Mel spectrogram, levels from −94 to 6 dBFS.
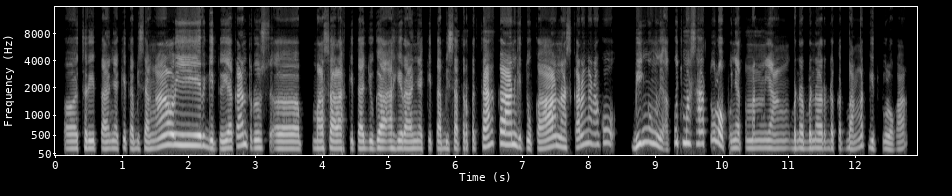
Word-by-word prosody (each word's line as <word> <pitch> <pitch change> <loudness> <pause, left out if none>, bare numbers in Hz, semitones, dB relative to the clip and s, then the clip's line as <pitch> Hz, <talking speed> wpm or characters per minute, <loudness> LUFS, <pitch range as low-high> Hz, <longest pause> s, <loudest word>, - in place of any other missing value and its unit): eee, 175 0 -1
ceritanya 180 -1 -1
kita 175 0 -5
bisa 170 0 -4
ngalir 255 +4 +5
gitu 175 -2 0
ya 190 - +3
kan 255 +4 +3
terus, 190 -4 -2
eee, 175 0 +1 0.2
masalah 180 0 +1
kita 180 -1 -1
juga 180 +1 +1
akhirannya 180 0 0
kita 175 0 -5
bisa 175 -1 -3
terpecahkan 270 - +4
gitu 185 -4 -4
kan. 190 +6 +4
Nah, 205 - +2
sekarang 210 +8 -2
kan 275 -2 -4
aku 310 +1 -7 0.2
bingung 295 - +1
nih 210 -5 -2
aku 320 +1 -5
cuma 310 -1 +2
1 295 +5 -3
loh 255 - +3
punya 185 +1 -4
temen 185 0 -4
yang 180 0 -5
bener-bener 185 0 -3
deket 185 0 -8
banget 185 +8 -7
gitu 175 -1 -8
loh, 155 -1 -5
Kak. 170 +3 -8
185 Hz, 175 wpm, -22 LUFS, 175-245 Hz, 0.2 s, ngalir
